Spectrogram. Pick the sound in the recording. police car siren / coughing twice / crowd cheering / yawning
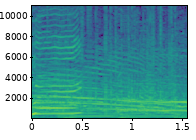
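crowd cheering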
